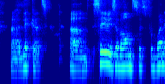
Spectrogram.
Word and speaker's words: Likert: And then you can use the old favorite of surveys, which is the Likert scale, must pronounce that correctly, otherwise Steve will be after me, Likert, series of answers from one extreme to another, for example, extremely satisfied to extremely dissatisfied.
